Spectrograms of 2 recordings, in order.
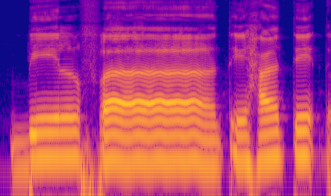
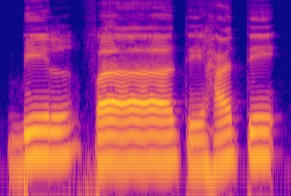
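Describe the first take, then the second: No difference in how they are said.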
